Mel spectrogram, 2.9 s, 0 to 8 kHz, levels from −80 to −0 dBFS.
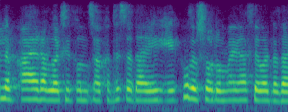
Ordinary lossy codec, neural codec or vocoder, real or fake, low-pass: Opus, 16 kbps; codec, 16 kHz in and 24 kHz out, 0.6 kbps, FocalCodec, streaming, 2048 codes; fake; 7.2 kHz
